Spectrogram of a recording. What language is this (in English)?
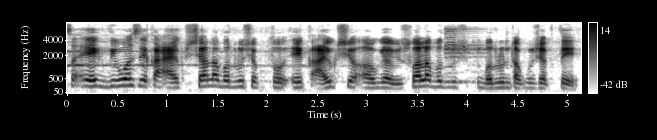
Marathi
